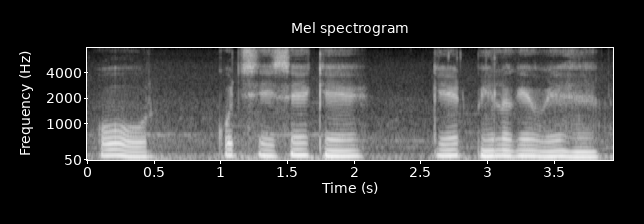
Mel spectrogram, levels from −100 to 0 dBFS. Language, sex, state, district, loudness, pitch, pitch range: Hindi, male, Uttar Pradesh, Saharanpur, -13 LUFS, 145 Hz, 130-155 Hz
